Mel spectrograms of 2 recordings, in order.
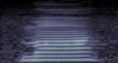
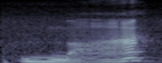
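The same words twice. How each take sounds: First: The pitch stays high and level. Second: The pitch drops down low. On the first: "high flat tone" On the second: "Third tone, ma. You kind of drop down"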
